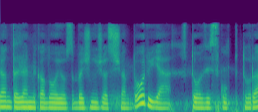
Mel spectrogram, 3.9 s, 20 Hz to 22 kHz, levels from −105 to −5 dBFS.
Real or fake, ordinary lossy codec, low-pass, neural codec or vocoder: fake; MP3, 48 kbps; 9.9 kHz; codec, 24 kHz, 0.9 kbps, WavTokenizer, large speech release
